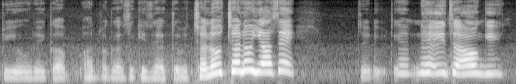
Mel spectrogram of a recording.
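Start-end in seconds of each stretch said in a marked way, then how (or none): 1.9-2.9 high, very loud command; angry shout. Acted. Piu dragging Rui out, angry shouting. 4.2-5.0 high cry of protest; loud refusal. Acted. Rui resisting being dragged out, loud refusal.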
